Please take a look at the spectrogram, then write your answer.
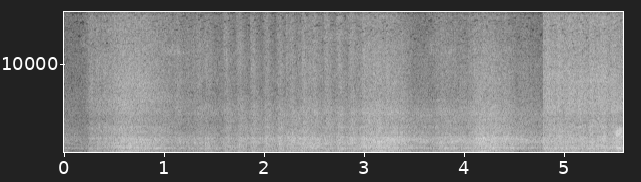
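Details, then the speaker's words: Porsche 911 2.8 RSR build flat-six on Link ECU: uneven, stumbling exhaust beat rising and sagging with throttle, smoking a lot; definitely missing, cylinders 1 and 5 later found not firing. "smoking a lot. It's definitely missing."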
